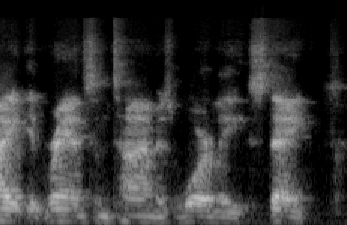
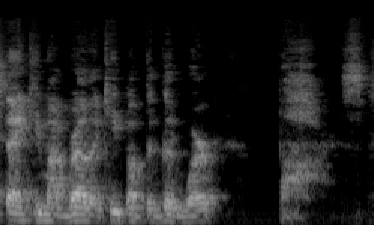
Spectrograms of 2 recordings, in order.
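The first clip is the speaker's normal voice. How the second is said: ordinary talk, nothing marked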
